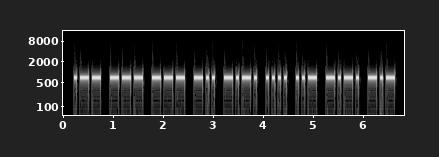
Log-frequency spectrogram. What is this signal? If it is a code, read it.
Morse code, heard as a keyed tone, about 21 wpm, 700 Hz. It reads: WOODCHUCK
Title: Pangram Challenge v2 - 20wpm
